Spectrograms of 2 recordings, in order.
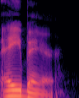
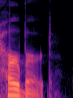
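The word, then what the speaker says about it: Hebert: It's pronounced A-Bear, not Herbert.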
